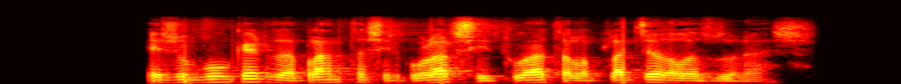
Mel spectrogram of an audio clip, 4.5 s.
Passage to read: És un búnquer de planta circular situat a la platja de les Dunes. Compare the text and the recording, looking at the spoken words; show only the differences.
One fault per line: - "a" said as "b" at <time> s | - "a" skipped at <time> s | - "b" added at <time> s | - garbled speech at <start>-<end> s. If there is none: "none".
none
